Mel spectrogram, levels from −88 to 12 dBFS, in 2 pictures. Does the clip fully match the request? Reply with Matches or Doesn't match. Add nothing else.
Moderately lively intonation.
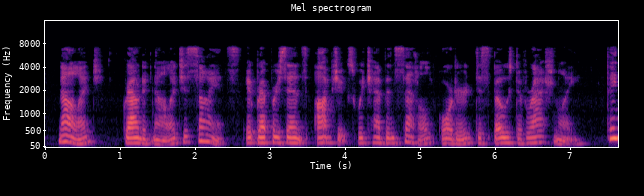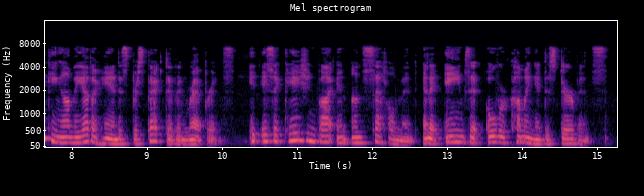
Matches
